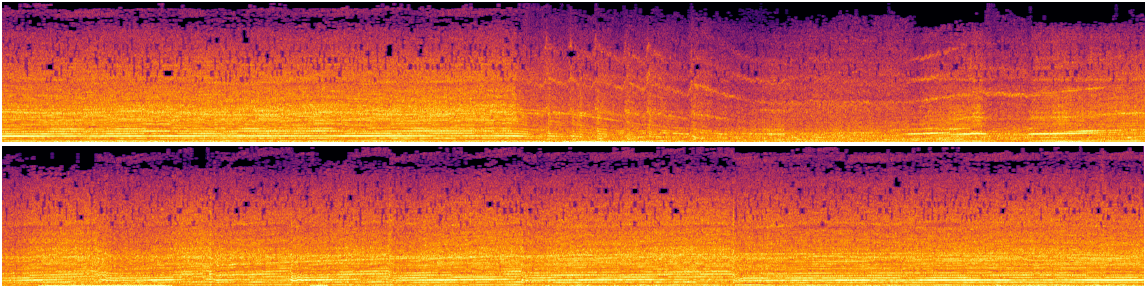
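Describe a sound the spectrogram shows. A racing car engine screams at high revs.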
